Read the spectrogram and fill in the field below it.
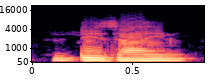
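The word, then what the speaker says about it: design: ठीक है, तो इसको क्या पढ़ेंगे, डिज़ाइन।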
